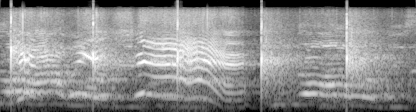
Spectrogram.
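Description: Teenagers' loud, excited voices with sharp hand claps about every half second.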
